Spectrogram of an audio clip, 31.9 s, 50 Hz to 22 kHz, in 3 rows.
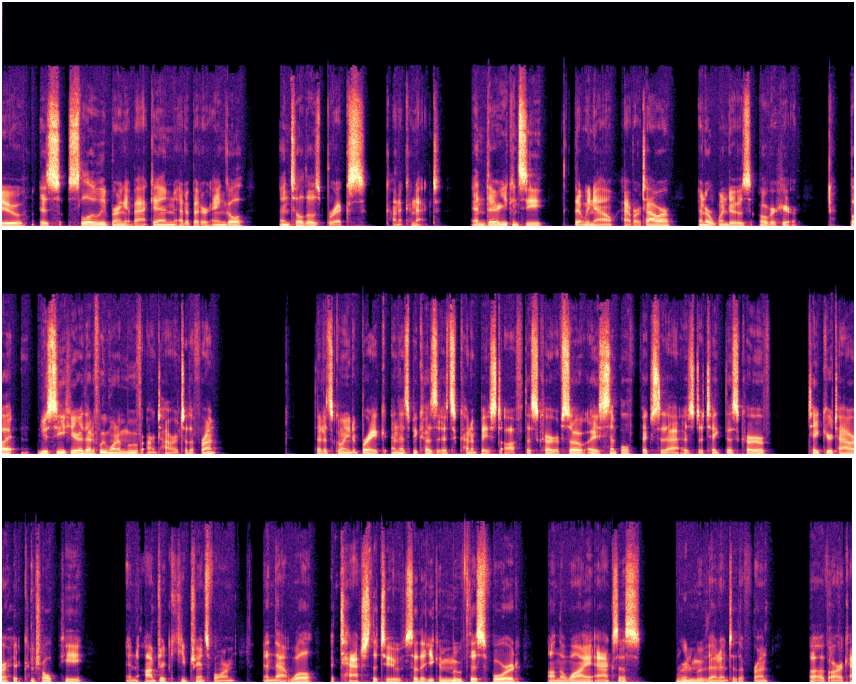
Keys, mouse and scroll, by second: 1.7 s, 5.3 a, 5.9-6.3 scroll down 4, 6.3-10.5 middle drag, 10.5-10.8 scroll up 1, 10.8-11.9 middle drag, 11.9 click, 13.0 g, 16.5-17.5 middle drag, 17.5-18.2 scroll up 1, 18.2-19.4 middle drag, 19.4 click, 20.6 shift+click, 21.6 ctrl+p, 24.0-25.0 middle drag, 25.0-25.3 scroll down 2, 25.3-25.9 shift+middle drag, 25.9 click, 26.9 g, 31.6 KP_7.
